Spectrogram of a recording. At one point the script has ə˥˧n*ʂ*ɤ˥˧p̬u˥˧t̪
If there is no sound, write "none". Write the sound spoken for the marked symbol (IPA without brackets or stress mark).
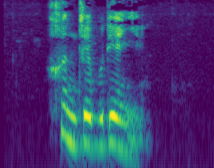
ʈ͡ʂ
